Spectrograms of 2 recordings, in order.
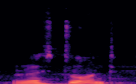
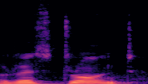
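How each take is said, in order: First: The word is said the English way. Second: The word is said the English way.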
